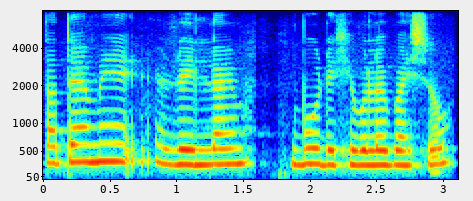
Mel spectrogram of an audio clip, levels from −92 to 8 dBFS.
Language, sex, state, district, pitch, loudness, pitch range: Assamese, female, Assam, Kamrup Metropolitan, 275 Hz, -13 LUFS, 260-300 Hz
